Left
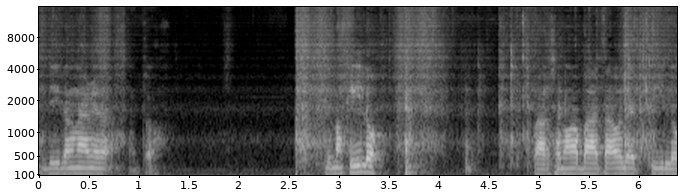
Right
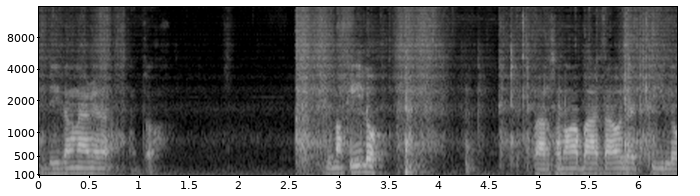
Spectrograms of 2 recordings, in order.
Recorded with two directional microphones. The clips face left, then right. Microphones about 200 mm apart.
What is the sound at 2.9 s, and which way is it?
Speech, 15° left (ahead or behind).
